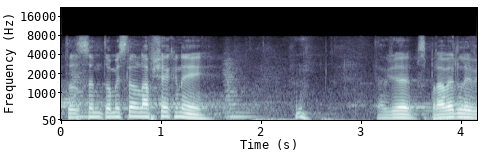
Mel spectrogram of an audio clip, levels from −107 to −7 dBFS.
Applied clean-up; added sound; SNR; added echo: none; Bowed string instrument; 18 dB; none.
